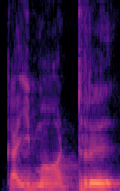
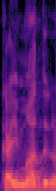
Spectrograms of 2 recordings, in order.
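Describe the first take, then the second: First: It is said with the careful formal pronunciation. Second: It is said with the everyday spoken pronunciation. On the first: The speaker calls it right. "இதான் கரெக்டானது" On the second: The speaker calls it wrong. "கைமாத்து கிடையாது"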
